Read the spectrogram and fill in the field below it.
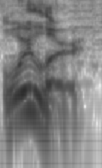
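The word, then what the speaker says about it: Euler: here anything that's fer even though it's actually apparently pronounced Oiler I don't like saying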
